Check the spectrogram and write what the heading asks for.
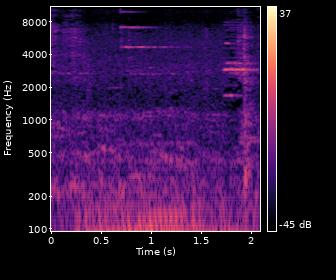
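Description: A vehicle running with a steady low rumble that comes in about a quarter second in, with brief high-pitched squeals near the middle and again near the end.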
